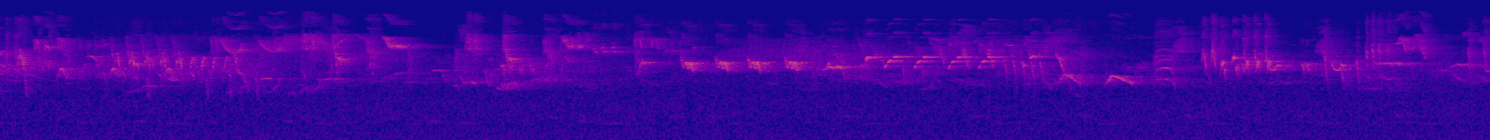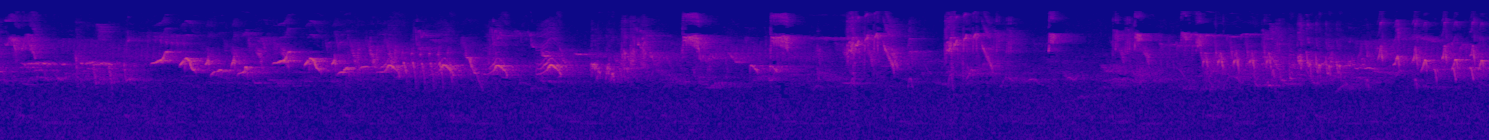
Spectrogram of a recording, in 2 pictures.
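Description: Songbirds singing and chirping in a steady stream of high, quick notes and trills, several calls overlapping.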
